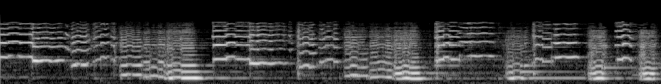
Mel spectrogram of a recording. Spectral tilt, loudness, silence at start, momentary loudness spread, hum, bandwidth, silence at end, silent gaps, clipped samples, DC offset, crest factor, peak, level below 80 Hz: -1.5 dB/octave; -15 LUFS; 0 s; 9 LU; none; 8 kHz; 0 s; none; under 0.1%; under 0.1%; 14 dB; -2 dBFS; -62 dBFS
